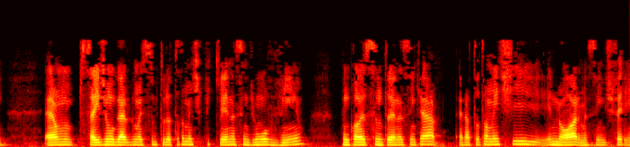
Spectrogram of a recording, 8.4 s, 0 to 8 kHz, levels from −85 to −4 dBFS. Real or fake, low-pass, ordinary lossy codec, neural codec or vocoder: fake; 7.2 kHz; MP3, 24 kbps; codec, 16 kHz, 4 kbps, FunCodec, trained on LibriTTS, 50 frames a second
